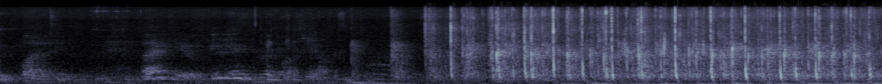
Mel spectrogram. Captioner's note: all clapping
